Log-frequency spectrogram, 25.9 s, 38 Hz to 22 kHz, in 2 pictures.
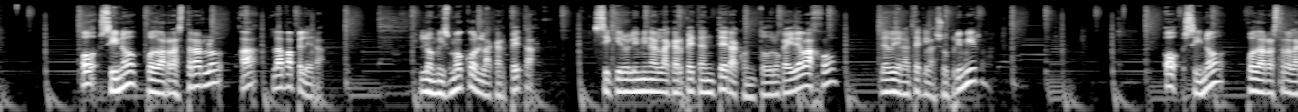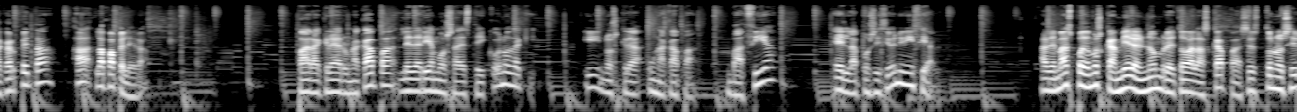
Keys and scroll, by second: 8.7 Delete.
